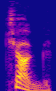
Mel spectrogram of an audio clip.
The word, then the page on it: chug: anglais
